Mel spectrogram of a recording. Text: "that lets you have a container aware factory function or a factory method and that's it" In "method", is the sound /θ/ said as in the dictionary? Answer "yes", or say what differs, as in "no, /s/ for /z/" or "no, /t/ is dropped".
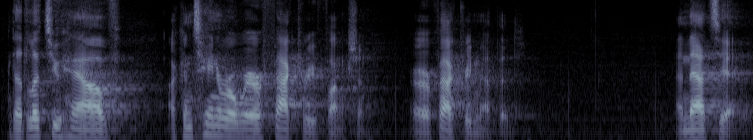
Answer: yes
